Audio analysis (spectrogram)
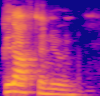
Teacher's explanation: It's not good afternoon. There's no separation. You say it like it's one word. · So the D sound is linked to the A. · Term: link in sound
